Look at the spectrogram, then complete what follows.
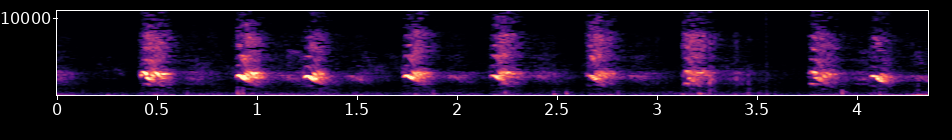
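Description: A bird calling over and over, short sharp high squawks about twice a second in a steady rhythm.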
